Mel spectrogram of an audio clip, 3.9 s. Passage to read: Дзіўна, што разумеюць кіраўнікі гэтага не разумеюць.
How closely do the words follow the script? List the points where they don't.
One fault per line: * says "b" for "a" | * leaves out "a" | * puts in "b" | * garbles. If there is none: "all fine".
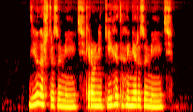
all fine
